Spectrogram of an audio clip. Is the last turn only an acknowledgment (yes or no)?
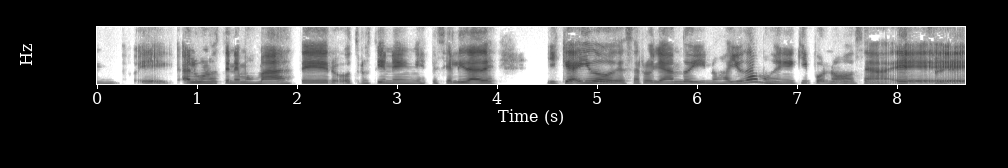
yes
